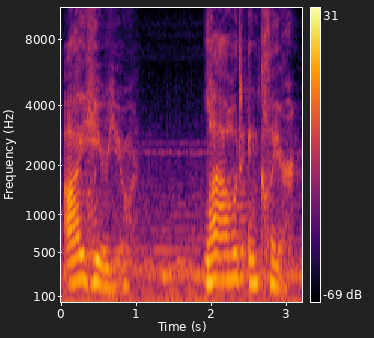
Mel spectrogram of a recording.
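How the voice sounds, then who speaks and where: An actress playing a calm, tender academy professor and president, speaking in a measured, gentle way in a video game. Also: female voice, mid-range voice, music in the background.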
